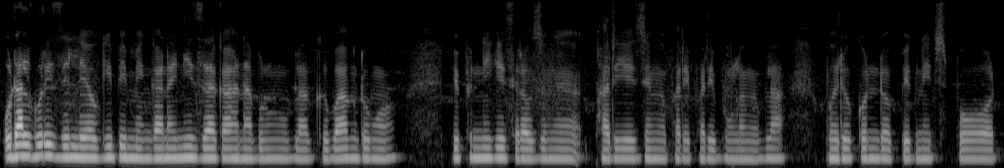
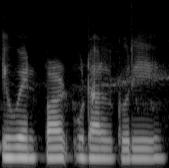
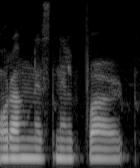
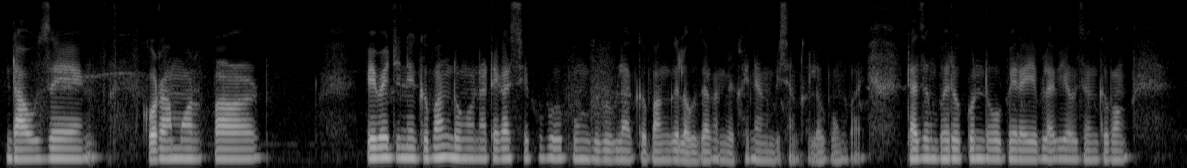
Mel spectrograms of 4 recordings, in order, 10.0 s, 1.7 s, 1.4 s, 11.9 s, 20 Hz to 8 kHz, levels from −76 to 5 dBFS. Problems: none marked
